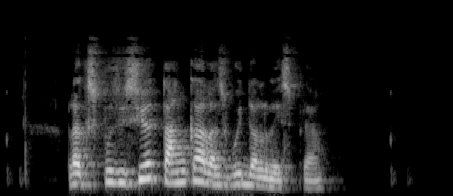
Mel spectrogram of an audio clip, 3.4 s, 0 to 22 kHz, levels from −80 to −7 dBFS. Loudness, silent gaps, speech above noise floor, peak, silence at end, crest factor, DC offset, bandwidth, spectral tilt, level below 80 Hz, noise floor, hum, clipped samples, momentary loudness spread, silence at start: -26 LUFS; none; 40 dB; -6 dBFS; 1 s; 20 dB; under 0.1%; 11.5 kHz; -4.5 dB/octave; -74 dBFS; -66 dBFS; none; under 0.1%; 11 LU; 0.5 s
